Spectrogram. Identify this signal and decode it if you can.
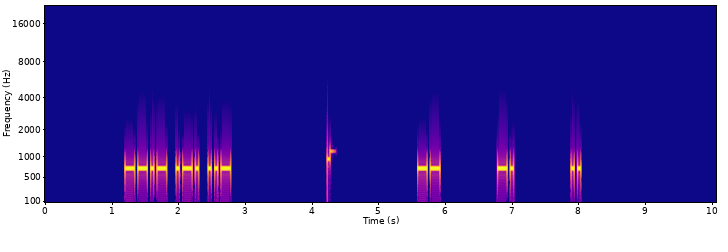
Morse code, heard as a keyed tone, about 25 wpm, spaced as for 13 wpm, 700 Hz. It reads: QRU MNI
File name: Top 90 QSO Elements - 6x Character Spacing - 25wpm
